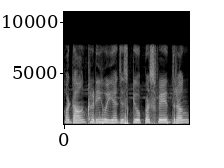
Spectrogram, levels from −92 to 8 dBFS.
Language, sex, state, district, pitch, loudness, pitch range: Hindi, female, Bihar, Gopalganj, 230 Hz, -18 LUFS, 220-230 Hz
